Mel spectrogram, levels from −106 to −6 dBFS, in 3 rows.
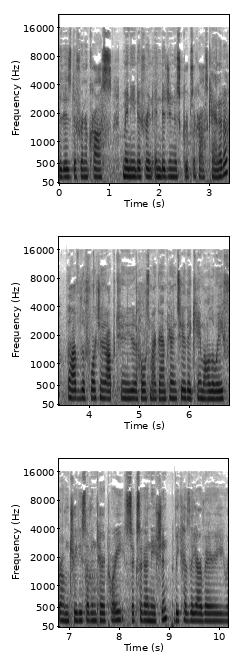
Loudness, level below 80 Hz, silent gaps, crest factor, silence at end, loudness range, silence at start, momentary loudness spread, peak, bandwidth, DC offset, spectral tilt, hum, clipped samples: -17 LUFS; -48 dBFS; none; 14 dB; 0 s; 2 LU; 0 s; 3 LU; -2 dBFS; 16.5 kHz; under 0.1%; -5 dB/octave; none; under 0.1%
